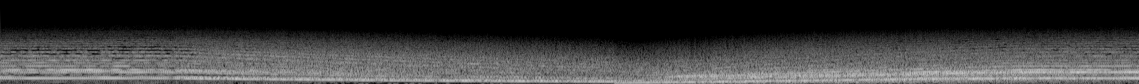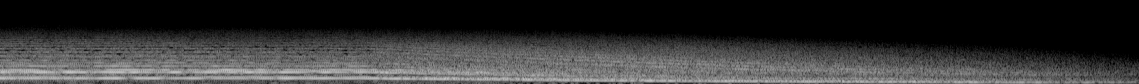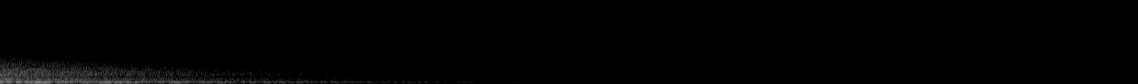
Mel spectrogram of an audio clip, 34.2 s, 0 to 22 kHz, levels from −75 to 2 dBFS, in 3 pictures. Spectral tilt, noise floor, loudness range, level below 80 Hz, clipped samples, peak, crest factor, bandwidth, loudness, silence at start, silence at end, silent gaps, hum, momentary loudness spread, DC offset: -9.5 dB/octave; under -90 dBFS; 11 LU; -48 dBFS; under 0.1%; -8 dBFS; 14 dB; 6.4 kHz; -22 LUFS; 0 s; 10.3 s; none; none; 9 LU; under 0.1%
